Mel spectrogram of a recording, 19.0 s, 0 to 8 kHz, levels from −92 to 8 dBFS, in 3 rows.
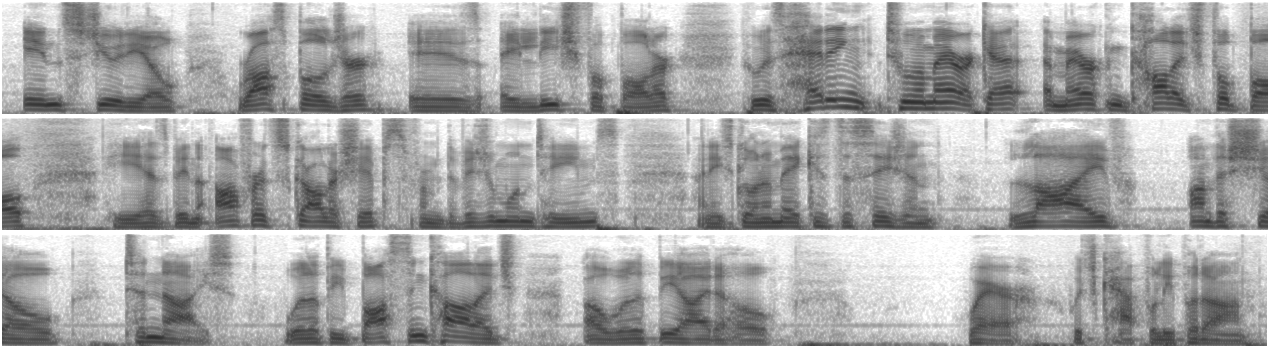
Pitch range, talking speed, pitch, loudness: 95-120 Hz, 170 wpm, 110 Hz, -20 LUFS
